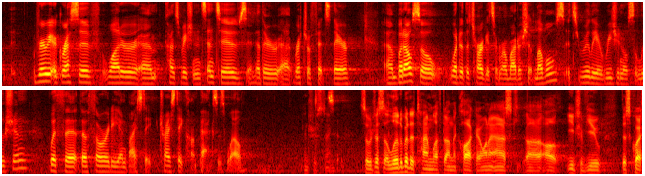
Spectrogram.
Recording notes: The best of live interviews from GreenBiz events.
